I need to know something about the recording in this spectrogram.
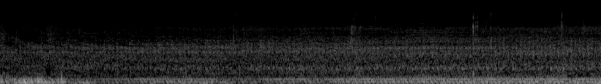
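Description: An engine running steadily, its even hum starting about half a second in and slowly growing louder.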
